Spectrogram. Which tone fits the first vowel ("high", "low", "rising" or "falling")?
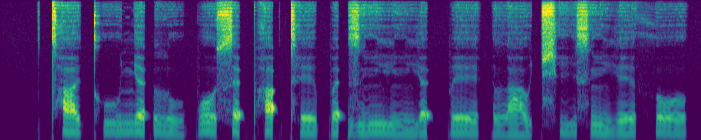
falling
